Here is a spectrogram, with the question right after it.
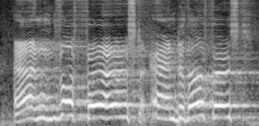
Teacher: you don't always have to pronounce the final d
